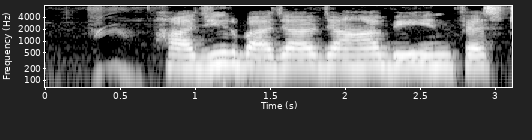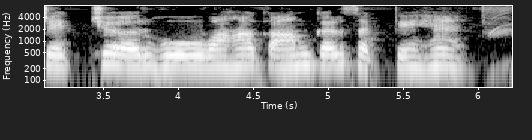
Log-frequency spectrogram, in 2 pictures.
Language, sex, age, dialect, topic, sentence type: Hindi, female, 41-45, Hindustani Malvi Khadi Boli, banking, statement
